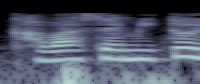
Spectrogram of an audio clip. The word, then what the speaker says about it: 翡翠: 宝石の翡翠と同じ、翡翠と書いてカワセミと読みます。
